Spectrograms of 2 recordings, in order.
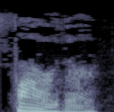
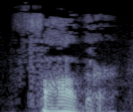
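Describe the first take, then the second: First: "father" said as "farther"; the slip "father" with a clear r before the th; r slipped into father. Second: "father" corrected to FAH-ther; a quieter, corrected "father", open ah and no r; father without the r. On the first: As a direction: put an r in "father", like FAR-ther. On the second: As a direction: say "father" with no r before the th. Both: Shown as a demonstration. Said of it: "Not, not father".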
